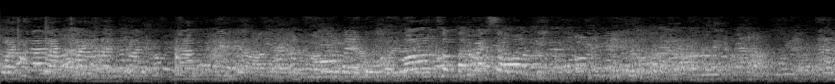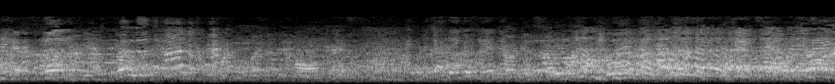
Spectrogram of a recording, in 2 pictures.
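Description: Many children chatter and talk at once close by.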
